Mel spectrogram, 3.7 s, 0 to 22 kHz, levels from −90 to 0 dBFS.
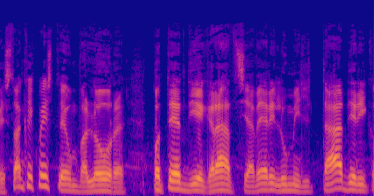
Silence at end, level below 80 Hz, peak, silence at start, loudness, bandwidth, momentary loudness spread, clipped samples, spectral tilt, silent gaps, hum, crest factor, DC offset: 0.05 s; -68 dBFS; -12 dBFS; 0 s; -30 LUFS; 13.5 kHz; 7 LU; under 0.1%; -5.5 dB/octave; none; none; 18 dB; under 0.1%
